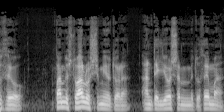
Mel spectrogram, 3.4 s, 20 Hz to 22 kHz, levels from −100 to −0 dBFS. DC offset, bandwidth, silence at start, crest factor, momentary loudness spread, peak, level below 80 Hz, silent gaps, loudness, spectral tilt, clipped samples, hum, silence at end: under 0.1%; 13 kHz; 0 s; 18 dB; 12 LU; -4 dBFS; -62 dBFS; none; -21 LUFS; -6.5 dB/octave; under 0.1%; none; 0.05 s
